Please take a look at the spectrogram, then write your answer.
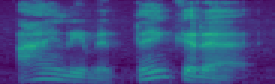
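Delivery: ordinary talk, nothing marked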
